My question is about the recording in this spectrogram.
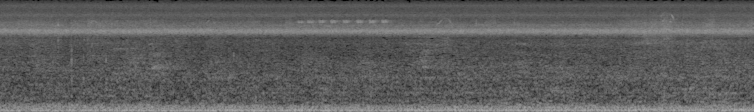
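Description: Steady high-pitched drone of insects, with a low rumble underneath. About halfway through, a quick run of about seven high chirps.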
